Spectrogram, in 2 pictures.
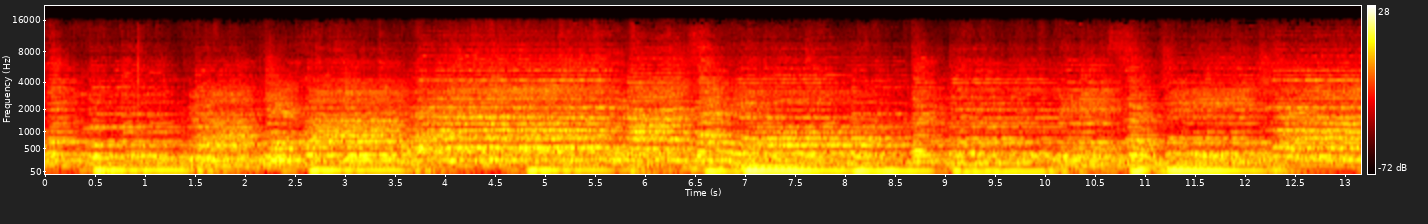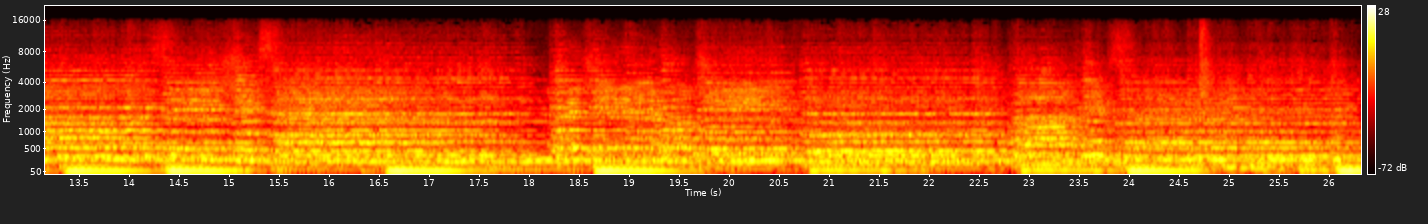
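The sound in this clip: Band music from a Women's Rights Day concert: a full, steady mix of thumping low drums and bass beneath dense mid and high instruments, playing continuously with no talk.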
